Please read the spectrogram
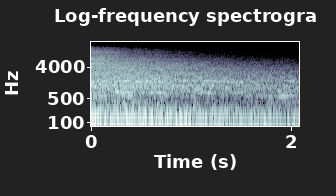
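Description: Hands-up dance music in a breakdown: the kick drum has dropped out and held synth chords carry on alone, slowly growing quieter.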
